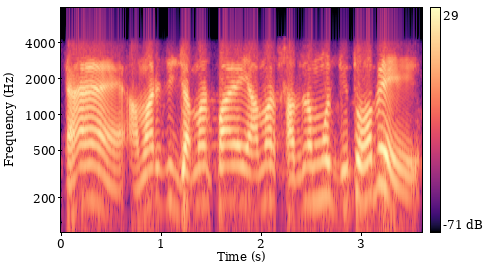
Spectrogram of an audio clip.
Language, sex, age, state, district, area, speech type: Bengali, male, 60+, West Bengal, Hooghly, rural, conversation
